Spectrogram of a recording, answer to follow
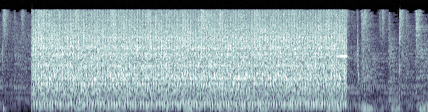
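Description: John Deere tractor's diesel engine running steadily and loudly. It starts suddenly about half a second in and cuts off suddenly about a second before the end.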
